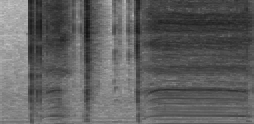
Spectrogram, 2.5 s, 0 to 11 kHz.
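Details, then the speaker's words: Tilt and trim motor on a 150HP Mercury Black Max XR4 of a 1989 Astroglass bass boat, after repair of seizure from water intrusion and rust: a few clicks, then a smooth, even electric whirr. The motor spins freely in both directions. "And it's spinning good. So we should be back in business."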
